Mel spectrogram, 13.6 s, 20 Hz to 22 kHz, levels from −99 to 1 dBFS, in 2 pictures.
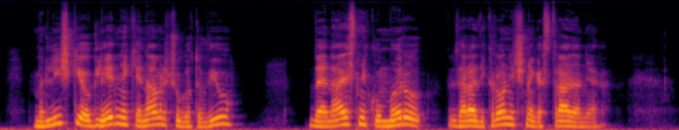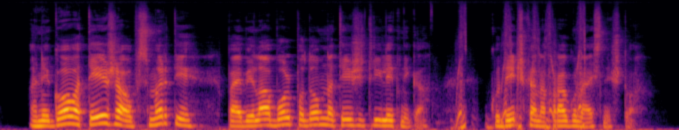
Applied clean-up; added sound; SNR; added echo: neural mask model Resemble Enhance denoiser.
